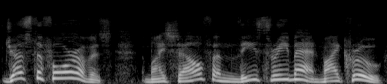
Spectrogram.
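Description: A man shouting as a frantic, pleading rocket captain. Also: fairly high pitch, huge pitch swings, a little slow, husky, no room sound, voice pushed up, full character voice. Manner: loud, pleading, straining to be heard.

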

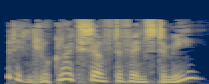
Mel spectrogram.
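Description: A man voicing a frail elderly Irish widow, fearful yet sharp, with a tiny quavering voice and an Irish accent, in an audiobook. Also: a little high, huge pitch swings, normal speed, slightly rough, no room sound, voice pushed up, heavily acted. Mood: accusing. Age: older.

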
